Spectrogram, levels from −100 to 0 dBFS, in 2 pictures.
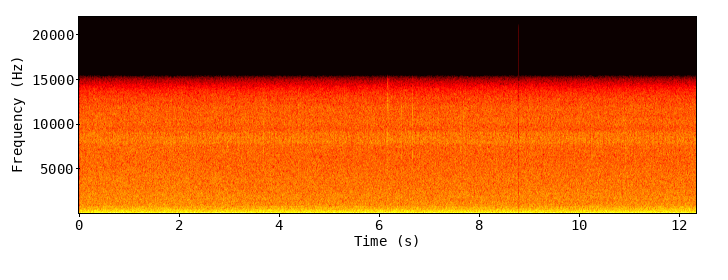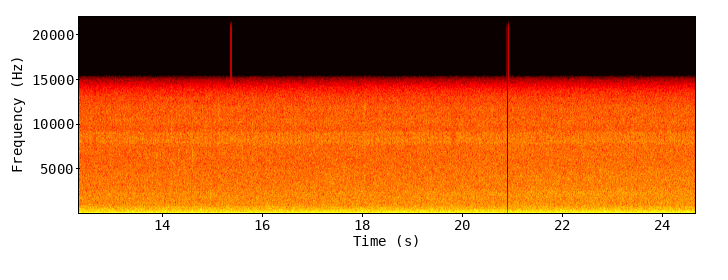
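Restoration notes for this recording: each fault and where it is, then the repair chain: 0:08.78–0:08.79: drop-out 12 ms
0:15.38: click
0:20.90–0:20.92: drop-out 23 ms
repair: click removal
repair the gap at 0:08.78, 12 ms
repair the gap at 0:20.90, 23 ms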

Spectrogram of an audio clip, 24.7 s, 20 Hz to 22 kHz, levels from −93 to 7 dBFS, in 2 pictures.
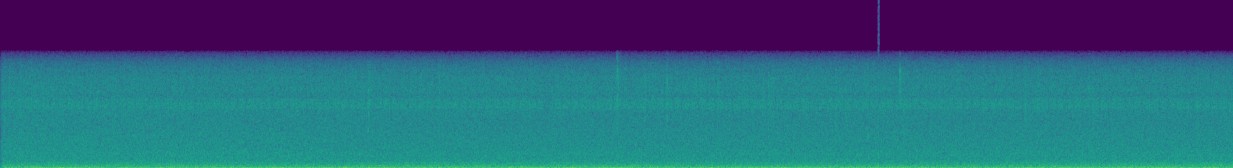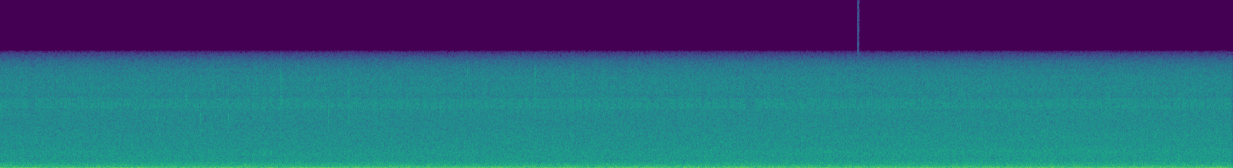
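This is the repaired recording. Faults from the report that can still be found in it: none of them is left

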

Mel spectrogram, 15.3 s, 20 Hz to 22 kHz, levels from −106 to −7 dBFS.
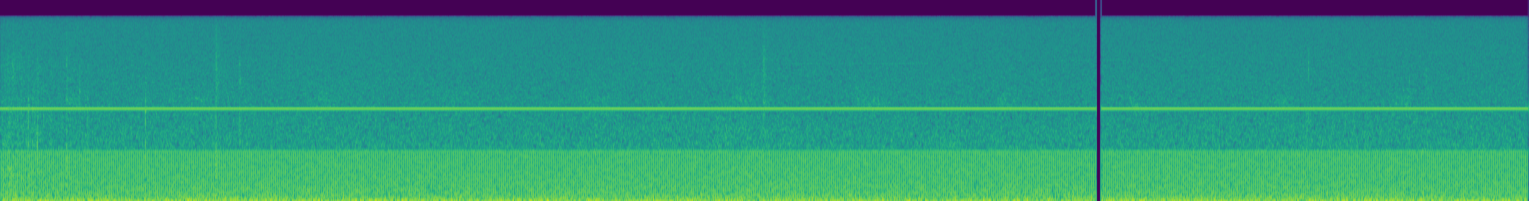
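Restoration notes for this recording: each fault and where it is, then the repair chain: mains buzz 50 Hz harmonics 20 −27 dBFS
whistle 2,400 Hz −28 dBFS
0:10.97–0:11.02: drop-out 50 ms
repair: notch filter 2,400 Hz, Q 30
hum removal 50 Hz, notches 20
repair the gap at 0:10.97, 50 ms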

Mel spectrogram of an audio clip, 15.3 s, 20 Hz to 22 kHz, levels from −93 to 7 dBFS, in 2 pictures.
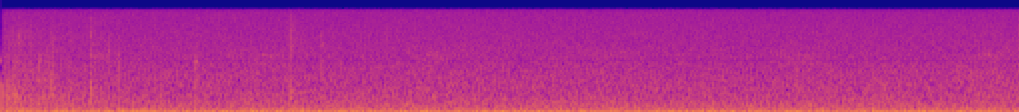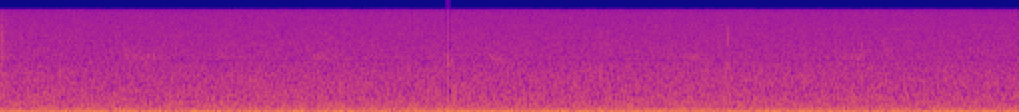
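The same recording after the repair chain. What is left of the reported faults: none of them is left

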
